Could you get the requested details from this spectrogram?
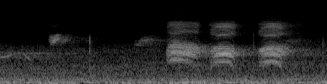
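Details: Birds calling outdoors: after a quieter start with a few short faint notes, three loud harsh, raspy calls come about half a second apart, over a steady low rumble of background noise.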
